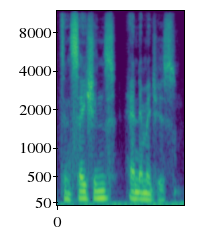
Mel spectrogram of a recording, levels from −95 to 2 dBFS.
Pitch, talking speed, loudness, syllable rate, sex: 110 Hz, 115 wpm, -21 LUFS, 5.2 syllables/s, male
